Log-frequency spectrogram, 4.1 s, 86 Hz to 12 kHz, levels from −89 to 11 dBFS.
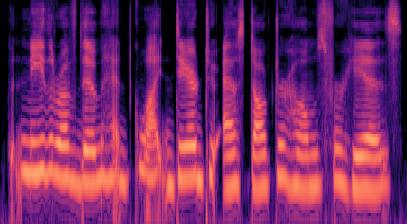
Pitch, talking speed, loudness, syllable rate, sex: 225 Hz, 190 wpm, -16 LUFS, 4.7 syllables/s, female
